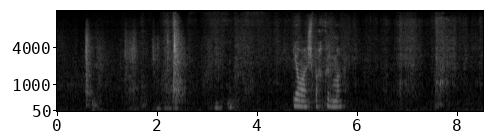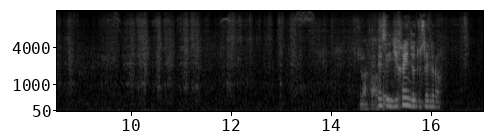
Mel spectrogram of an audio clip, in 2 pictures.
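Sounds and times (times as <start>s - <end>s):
paper towel rubbing and rustling: 1.4s - 17.0s.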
